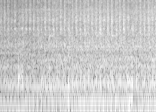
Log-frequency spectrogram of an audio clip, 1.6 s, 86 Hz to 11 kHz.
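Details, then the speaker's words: 1976 Fiat 124 turbo EFI conversion at idle, fuel pressure 43 psi, exposed timing belt: steady even idle with regular low pulse, no knocks or misfires; runs well. "Actually runs really good. So it looks like it's running like 40 psi fuel pressure."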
